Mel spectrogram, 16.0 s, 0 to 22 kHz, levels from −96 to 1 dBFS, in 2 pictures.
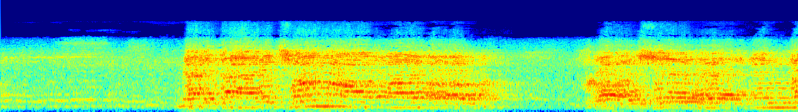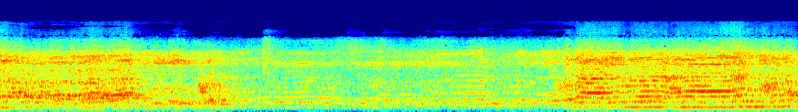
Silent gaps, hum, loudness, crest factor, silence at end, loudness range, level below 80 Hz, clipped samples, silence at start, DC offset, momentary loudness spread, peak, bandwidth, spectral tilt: none; none; -13 LUFS; 16 dB; 0 s; 8 LU; -52 dBFS; under 0.1%; 0 s; under 0.1%; 17 LU; 0 dBFS; 10 kHz; -4 dB/octave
